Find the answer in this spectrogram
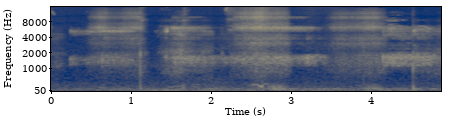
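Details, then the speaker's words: Slow, rushing, slightly snorty open-mouth breaths during sleep in a 3-year-old girl with severe grade 4 tongue tie, before tongue-tie surgery: noisy mouth breathing, lips apart, tongue low. "see that she's mouth breathing put the lips apart with tongue in a low position and the breathing is noisy in quality"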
